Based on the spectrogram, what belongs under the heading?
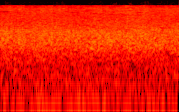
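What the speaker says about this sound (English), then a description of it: "Outside, it's raining." Steady rain falls outdoors as an even, unbroken hiss that continues at the same level throughout.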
